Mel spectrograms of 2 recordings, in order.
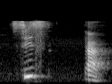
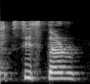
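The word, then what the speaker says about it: sister: وقلنا قبل كده ان الليتر r لما بيجي في نهايه الword بيبقى الفن مش موجود، بيبقى اجي انطقه خفيف خالص ما بسمعوش في ايه وانا بنطقه سيستا سيستا، مش سيستر سيستر نو اتس رونج، اقول سيستا سيستا.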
